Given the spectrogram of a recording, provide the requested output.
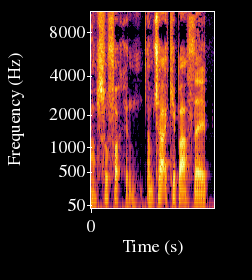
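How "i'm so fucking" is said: ordinary delivery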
